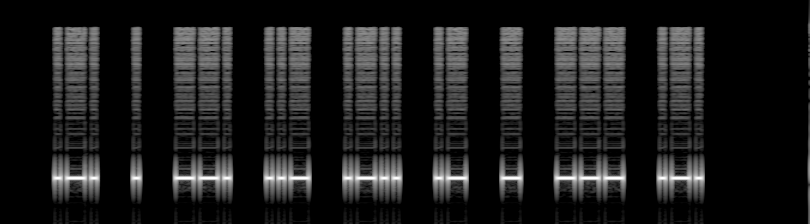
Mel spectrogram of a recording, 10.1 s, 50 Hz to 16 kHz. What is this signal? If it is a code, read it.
Morse code, heard as a keyed tone, about 16 wpm, spaced as for 11 wpm, 800 Hz. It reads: REGULATOR
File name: Technical Subjects / Technical Subjects-mp3s / Sw Pwr Sup @10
